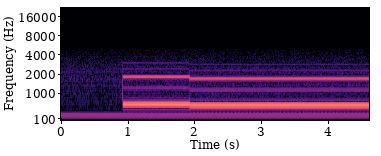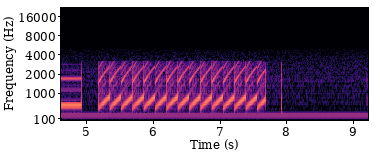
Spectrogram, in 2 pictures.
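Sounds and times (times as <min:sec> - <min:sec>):
siren: 0:01.0 - 0:07.7.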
